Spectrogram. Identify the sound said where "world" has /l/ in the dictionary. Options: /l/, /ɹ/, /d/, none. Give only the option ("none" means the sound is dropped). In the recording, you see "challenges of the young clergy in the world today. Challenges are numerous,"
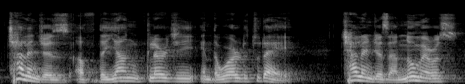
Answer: /l/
